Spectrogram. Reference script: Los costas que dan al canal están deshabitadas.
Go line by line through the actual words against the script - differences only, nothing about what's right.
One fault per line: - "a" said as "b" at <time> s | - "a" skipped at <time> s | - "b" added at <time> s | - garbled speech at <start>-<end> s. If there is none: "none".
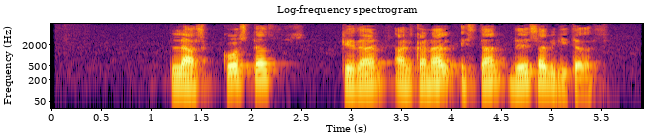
- "Los" said as "Las" at 1.2 s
